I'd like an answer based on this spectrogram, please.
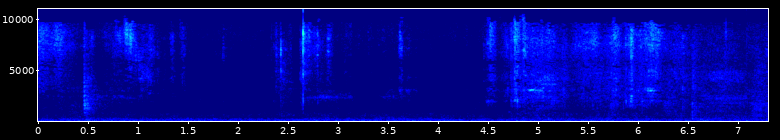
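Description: Faint handling sounds: a few light clicks and rustles as a paper test strip is handled and picked up off a worktop, over a low steady hum.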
